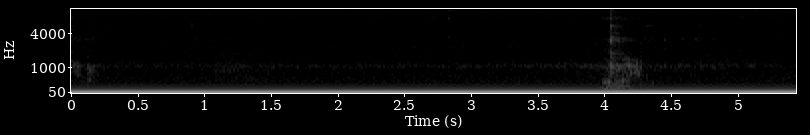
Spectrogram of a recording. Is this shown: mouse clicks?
yes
